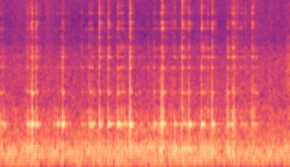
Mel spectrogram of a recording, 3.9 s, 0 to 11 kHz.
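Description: A single hand's fingertips and nails tap and scratch the cracked-glass surface of a small cylindrical mosaic glass candle holder with a lit candle inside. About 16 bright, irregular clinks ring briefly around 750 Hz over a soft, steady background hiss.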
